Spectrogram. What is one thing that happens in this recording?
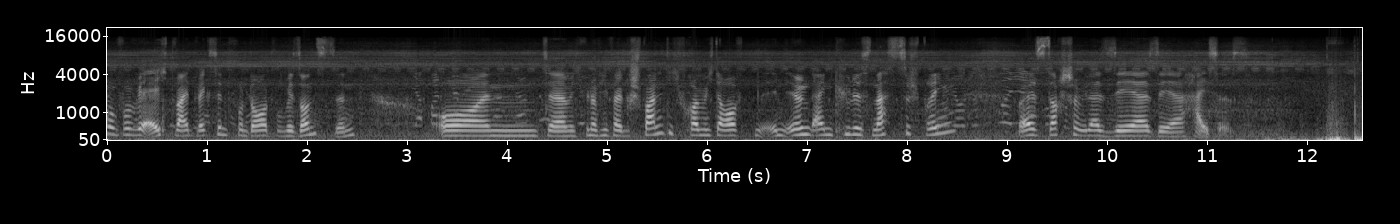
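A young woman talks cheerfully and closely to a microphone.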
